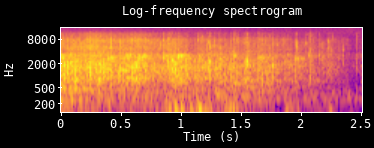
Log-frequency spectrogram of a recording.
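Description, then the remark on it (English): A church audience claps steadily during a sermon for a couple of seconds, a dense, even patter of many hands at moderate loudness that fades slightly toward the end, with no voices. “I know if you can't clap, just nod.”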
